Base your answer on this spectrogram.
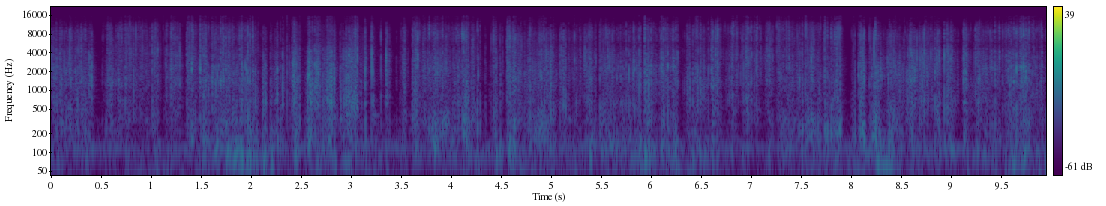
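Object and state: Foam sponge being scratched.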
